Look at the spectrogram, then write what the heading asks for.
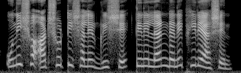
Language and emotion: Bengali, neutral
